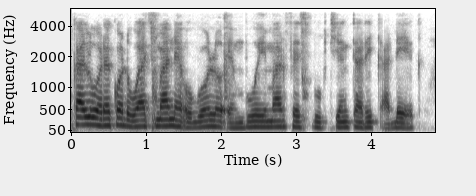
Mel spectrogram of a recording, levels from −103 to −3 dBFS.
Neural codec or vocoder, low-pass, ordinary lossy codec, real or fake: codec, 16 kHz, 16 kbps, FreqCodec, smaller model; 5.4 kHz; none; fake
